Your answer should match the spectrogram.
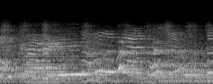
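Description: A musical number: voices singing a song with instrumental accompaniment.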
